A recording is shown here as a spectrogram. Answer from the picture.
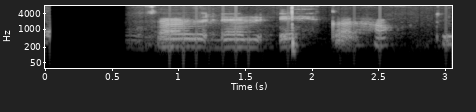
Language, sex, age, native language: Icelandic, male, 10, Icelandic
